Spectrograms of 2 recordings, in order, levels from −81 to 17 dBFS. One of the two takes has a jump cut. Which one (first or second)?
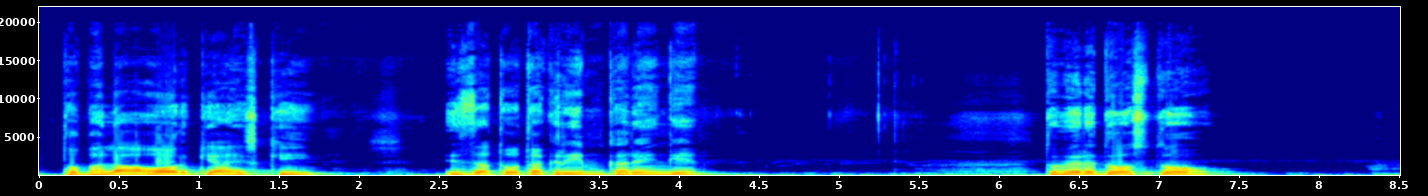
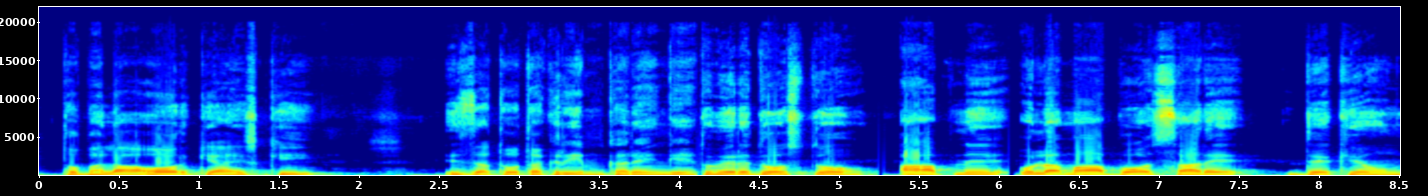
second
